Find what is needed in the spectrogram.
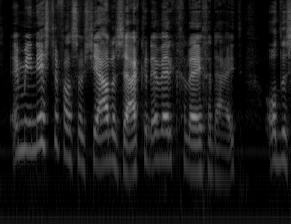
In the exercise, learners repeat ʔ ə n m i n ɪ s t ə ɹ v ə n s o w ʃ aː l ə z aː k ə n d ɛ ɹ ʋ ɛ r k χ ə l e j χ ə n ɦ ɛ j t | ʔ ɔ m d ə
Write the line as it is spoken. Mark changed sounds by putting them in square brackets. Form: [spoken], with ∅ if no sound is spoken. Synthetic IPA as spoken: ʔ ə n m i n ɪ s t ə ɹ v [ɑ] n s o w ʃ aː l ə z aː k ə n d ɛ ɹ ʋ ɛ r k χ ə l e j χ ə n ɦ ɛ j t | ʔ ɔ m d ə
